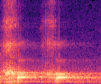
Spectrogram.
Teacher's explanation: Jadi ada kayak dahak disertai nafas keluar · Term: huruf kha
